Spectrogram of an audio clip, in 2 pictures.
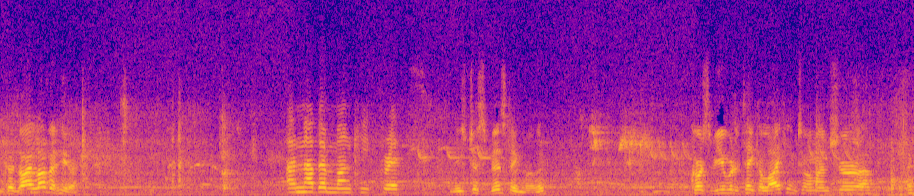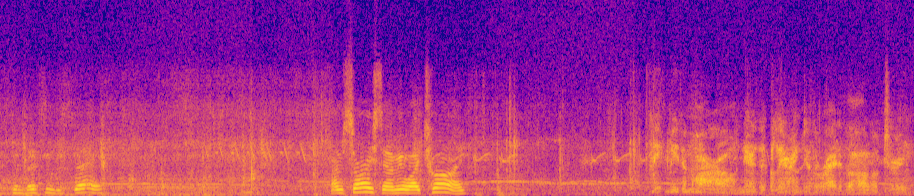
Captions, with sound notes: - Mother won't mind! I'll get her some bird eggs. - All right, we'll continue with Charlemagne tomorrow. In the meanwhile, class dismissed. (kids cheer) Ernest, you and I are off for the turtle hunt. (wildlife chittering)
